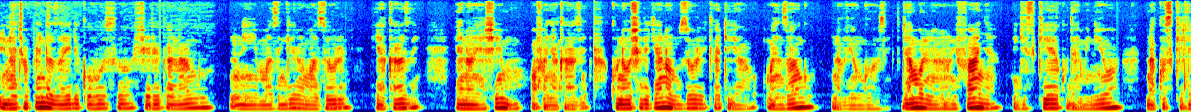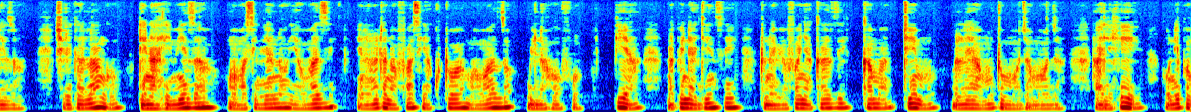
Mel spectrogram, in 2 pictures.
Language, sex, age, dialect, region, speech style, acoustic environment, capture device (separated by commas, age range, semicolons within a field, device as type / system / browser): Swahili, male, 25-34, Kenya - Nairobi Sheng-influenced, Kenya, relaxed, silence, desktop / Windows / Chrome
